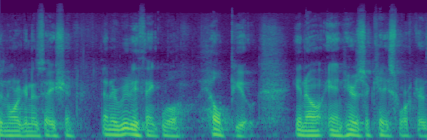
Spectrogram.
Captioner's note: none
